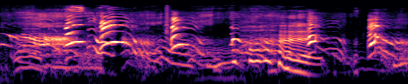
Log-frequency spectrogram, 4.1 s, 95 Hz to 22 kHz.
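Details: Litter of 3-week-old Lab puppies crying together: high, sliding yelps and squeaky whines overlapping in a busy chorus, some cries swooping sharply up and down, a person speaking faintly underneath.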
